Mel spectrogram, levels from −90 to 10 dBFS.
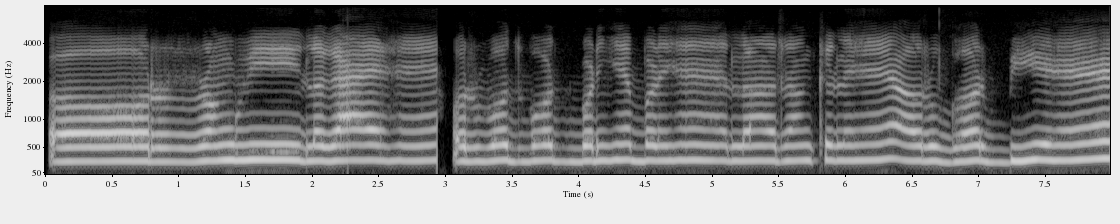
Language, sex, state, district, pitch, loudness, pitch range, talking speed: Hindi, male, Chhattisgarh, Sarguja, 265 Hz, -15 LUFS, 255-270 Hz, 125 wpm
